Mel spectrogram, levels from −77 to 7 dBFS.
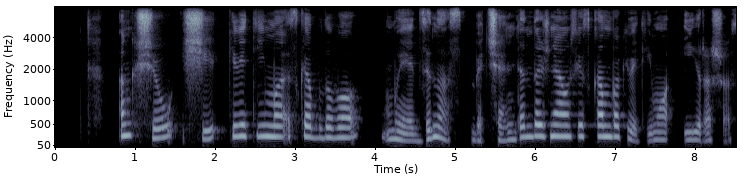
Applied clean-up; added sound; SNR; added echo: none; none; none; none.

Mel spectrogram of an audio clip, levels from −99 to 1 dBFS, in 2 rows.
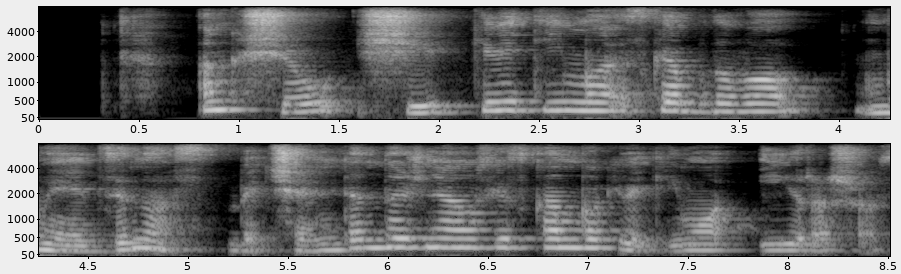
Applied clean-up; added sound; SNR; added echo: none; none; none; reverberation time 0.4 s.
